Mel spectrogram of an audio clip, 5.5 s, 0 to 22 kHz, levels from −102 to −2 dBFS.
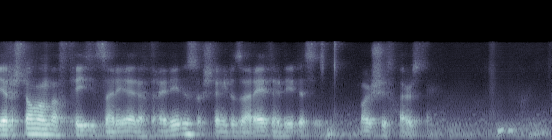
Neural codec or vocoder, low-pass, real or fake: codec, 24 kHz, 0.9 kbps, WavTokenizer, large speech release; 7.2 kHz; fake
